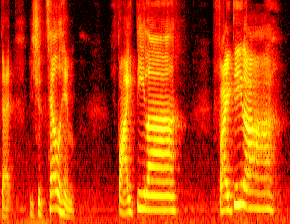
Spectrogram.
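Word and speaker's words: 快啲啦: you should tell him, "Fai di la, Fai di la, fai F-A-A-I, fai di, like the letter D, but you say it short and loud.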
